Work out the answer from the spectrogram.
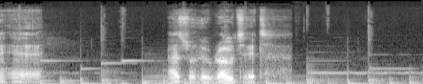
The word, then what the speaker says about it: Eyre: question 8 which english author wrote the novel jane ear jane eyre i'm never 100 sure how you're meant to pronounce no it's pronounced here because i've heard it before so i know it's jane eyre as for who wrote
